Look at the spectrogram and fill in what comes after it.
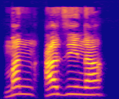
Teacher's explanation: পরিষ্কার করে মান আজিনা, আওয়াজটাকে নাকের মধ্যে ছুপাবো না বা আওয়াজটা নাকের মধ্যে ধরে রাখবো না। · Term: জাহির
